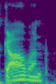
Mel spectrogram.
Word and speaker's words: Gawain: It's Gawain.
